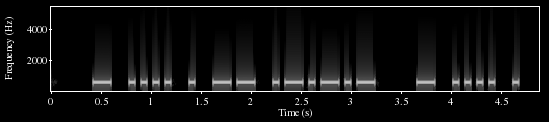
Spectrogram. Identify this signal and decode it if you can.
Morse code, heard as a keyed tone, about 20 wpm, 600 Hz. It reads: THEM. THE
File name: the old man and the sea / the old man and the sea part 1 20wpm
